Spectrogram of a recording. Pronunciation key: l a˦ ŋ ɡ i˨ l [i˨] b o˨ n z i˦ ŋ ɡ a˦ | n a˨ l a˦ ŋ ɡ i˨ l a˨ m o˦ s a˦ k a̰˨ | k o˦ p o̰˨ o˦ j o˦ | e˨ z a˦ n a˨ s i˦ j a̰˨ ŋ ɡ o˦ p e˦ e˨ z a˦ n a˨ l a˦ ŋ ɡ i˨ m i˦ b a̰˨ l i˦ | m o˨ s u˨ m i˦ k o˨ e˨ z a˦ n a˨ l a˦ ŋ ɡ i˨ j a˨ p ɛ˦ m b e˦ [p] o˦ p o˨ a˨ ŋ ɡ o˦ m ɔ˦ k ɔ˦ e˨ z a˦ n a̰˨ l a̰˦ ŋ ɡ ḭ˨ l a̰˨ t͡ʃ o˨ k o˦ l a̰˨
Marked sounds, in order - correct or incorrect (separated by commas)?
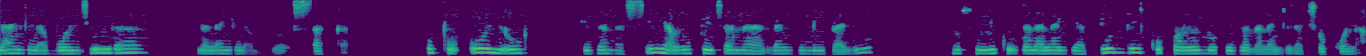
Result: incorrect, incorrect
